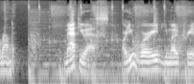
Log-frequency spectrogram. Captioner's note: voiceover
